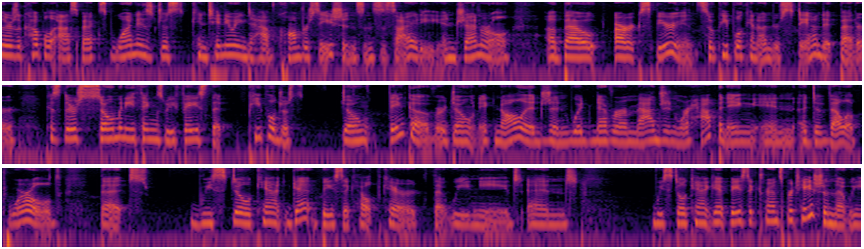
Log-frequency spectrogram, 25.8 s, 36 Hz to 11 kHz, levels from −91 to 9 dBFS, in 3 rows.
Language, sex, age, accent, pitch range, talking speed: English, female, 30-49, American, 185-220 Hz, 165 wpm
